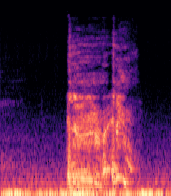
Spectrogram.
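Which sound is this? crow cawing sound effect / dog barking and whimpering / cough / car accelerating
cough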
